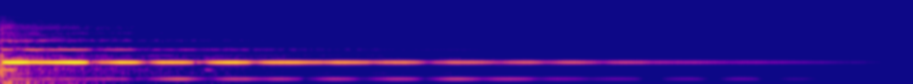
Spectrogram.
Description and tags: Recorded bell processed to use as an instrument.
I took this sample into Melodyne and moved all of its frequencies into "C" range. This gets rid of harmonics and makes the sample well-suited to use as a musical instrument.
I prefer the original sample for some purposes. Unprocessed, it has a richer sound. And I also truncated to get rid of a tricky bit I couldn't fix. And I combined stereo tracks into mono, since that works better for an instrument where one wants to control panning inside of a composition.
So as a pure sound effect, I recommend the original. This version is just useful as an instrument.
bell, clang, instrument, melodic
